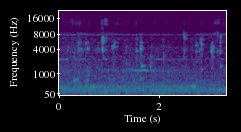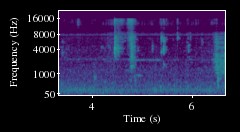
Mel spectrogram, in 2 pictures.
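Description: Faint chewing, with small wet mouth clicks and a few sharper ticks between about four and a half and five and a half seconds in.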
